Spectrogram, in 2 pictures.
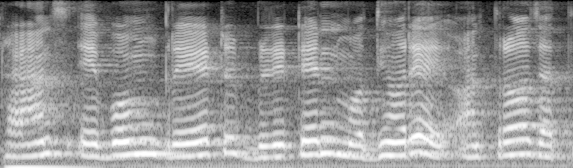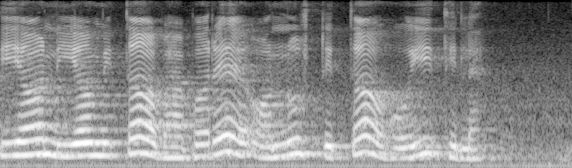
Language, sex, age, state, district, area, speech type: Odia, female, 60+, Odisha, Khordha, rural, read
